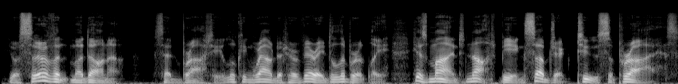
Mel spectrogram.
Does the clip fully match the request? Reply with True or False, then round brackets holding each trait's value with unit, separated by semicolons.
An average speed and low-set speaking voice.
True (160 wpm; 100 Hz)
